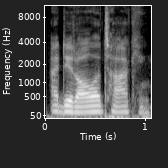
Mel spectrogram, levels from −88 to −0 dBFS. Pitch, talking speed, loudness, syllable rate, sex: 120 Hz, 280 wpm, -14 LUFS, 6.2 syllables/s, male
